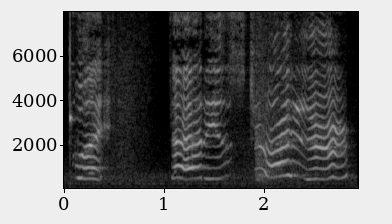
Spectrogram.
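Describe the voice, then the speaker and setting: Very high-voiced, earnest little girl. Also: very slow, pushed and bright, a little hiss or hum, heavily acted. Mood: tearful, apologetic. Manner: childlike, speaks of herself in third person. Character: earnest, sensitive little girl, devoted to her daddy. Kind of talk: English video game dub acting.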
